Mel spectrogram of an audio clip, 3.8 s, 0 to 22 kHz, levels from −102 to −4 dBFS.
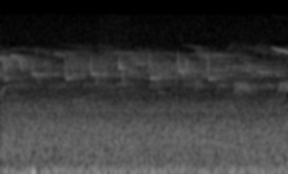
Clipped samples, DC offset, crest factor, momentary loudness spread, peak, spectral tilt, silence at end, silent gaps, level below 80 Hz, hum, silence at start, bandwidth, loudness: under 0.1%; under 0.1%; 18 dB; 2 LU; -34 dBFS; -3.5 dB/octave; 0 s; none; -56 dBFS; none; 0 s; 16.5 kHz; -53 LUFS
